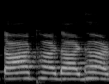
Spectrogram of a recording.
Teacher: टा ठ डाढ ये कहां से बोला जाता है तो आप बोलोगे मूर्धन्य से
